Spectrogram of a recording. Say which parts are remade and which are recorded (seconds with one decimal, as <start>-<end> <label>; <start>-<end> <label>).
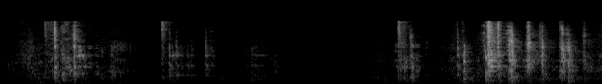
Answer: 0.0-3.4 recorded; 3.4-4.2 remade; 4.2-5.1 recorded; 5.1-6.0 remade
